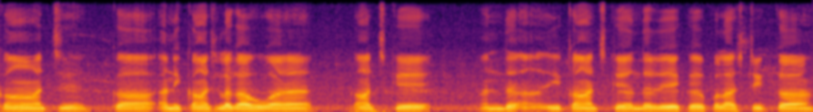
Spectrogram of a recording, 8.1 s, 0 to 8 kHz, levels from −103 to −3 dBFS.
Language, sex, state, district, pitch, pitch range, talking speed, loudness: Hindi, male, Rajasthan, Bikaner, 140 Hz, 135-145 Hz, 140 wpm, -17 LUFS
